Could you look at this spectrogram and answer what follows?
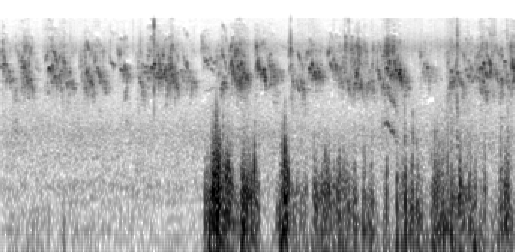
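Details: House sparrows, several birds, mostly male with at least one female, at bird seed: continuous high chirping chatter, joined after about three seconds by loud fluttering wingbeats and rustling as birds move about.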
